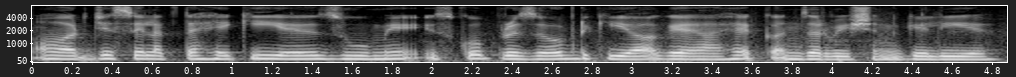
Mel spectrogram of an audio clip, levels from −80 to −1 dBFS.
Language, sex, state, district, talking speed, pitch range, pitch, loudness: Hindi, female, Maharashtra, Dhule, 195 wpm, 160-185 Hz, 175 Hz, -15 LUFS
